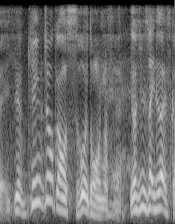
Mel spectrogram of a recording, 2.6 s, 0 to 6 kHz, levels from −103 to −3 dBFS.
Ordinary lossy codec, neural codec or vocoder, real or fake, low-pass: none; autoencoder, 48 kHz, 32 numbers a frame, DAC-VAE, trained on Japanese speech; fake; 5.4 kHz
